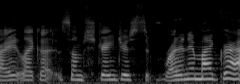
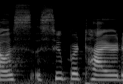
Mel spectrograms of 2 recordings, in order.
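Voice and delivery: ordinary delivery

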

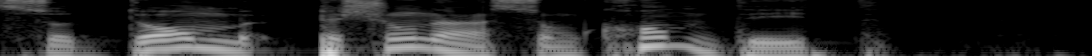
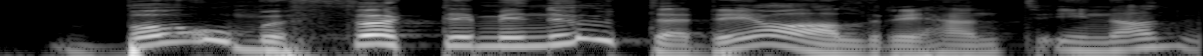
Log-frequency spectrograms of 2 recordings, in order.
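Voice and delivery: excited; 8 semitones higher, 6 dB louder than usual. Real, not acted. Celebrating podcast length.

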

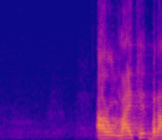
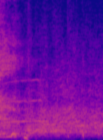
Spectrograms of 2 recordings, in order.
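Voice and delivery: burst of laughter; 11 semitones higher, 14 dB quieter than usual. Real, not acted. Laughing at the memory.

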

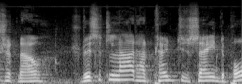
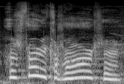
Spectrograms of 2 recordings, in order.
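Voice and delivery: higher, teasing mimic of "It's very cathartic" in his friend's voice; imitating Tommy; 7 semitones higher than usual. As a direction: parrot his friend back, pitched up and mocking. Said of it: "That's what you'd say, Tommy".

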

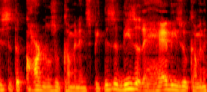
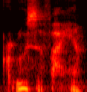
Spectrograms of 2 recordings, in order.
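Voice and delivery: much softer, almost whispered crowd cry; whispered imitation of crying out; hushed mock outcry; 9 dB quieter than usual. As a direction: act out a crowd's cry under your breath. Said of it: "So they cried out again".

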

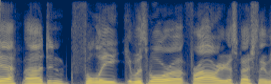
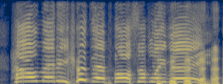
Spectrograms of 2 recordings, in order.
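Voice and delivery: much higher, disbelieving; incredulous squeak; 14 semitones higher than usual. Real, not acted. Podcaster mocking the guards' question, high incredulous squeak. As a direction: rise way up in disbelief.

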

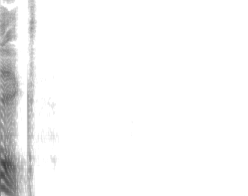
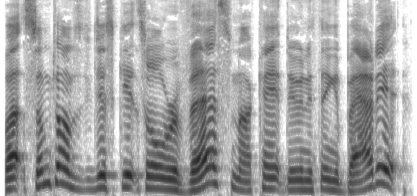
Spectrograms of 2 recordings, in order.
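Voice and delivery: louder bad Aussie accent sliding into English; wobbly mock-Australian accent; Australian accent slipping English; 4 semitones higher, 7 dB louder than usual. Shown as a demonstration. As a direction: start Australian, drift toward England as you plead. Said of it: "your accent was good for half".

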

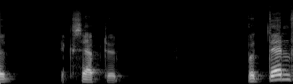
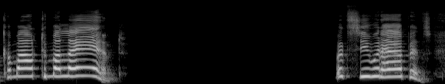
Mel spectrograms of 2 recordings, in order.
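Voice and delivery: much higher, wheedling creep voice; creepy cult guy; 6 dB louder than usual. Retold or imitated. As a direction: lure them like a sleazy cult leader. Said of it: "some guy going".

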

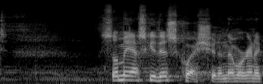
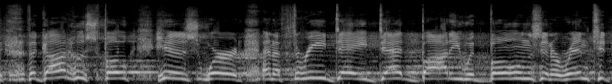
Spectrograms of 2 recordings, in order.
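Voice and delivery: preaching at full force; 9 semitones higher than usual. Acted. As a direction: proclaim it slowly to the crowd, rising. Sermon climax preaching.

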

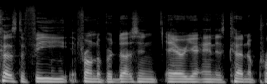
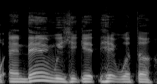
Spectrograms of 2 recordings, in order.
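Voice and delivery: usual speaking voice

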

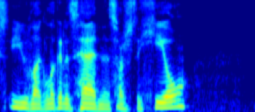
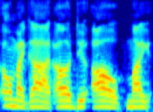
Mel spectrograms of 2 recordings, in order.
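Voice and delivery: mock panic, louder and higher; freaking out; 4 semitones higher, 8 dB louder than usual. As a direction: play someone flustered and freaking out. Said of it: "he kinda, like, freaks out".

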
